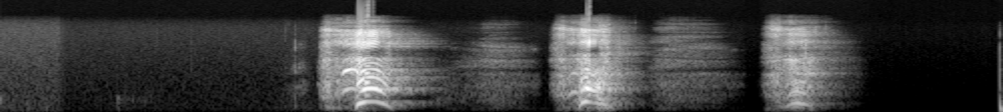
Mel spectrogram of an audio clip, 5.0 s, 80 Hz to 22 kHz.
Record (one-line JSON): {"exhalation_length": "5.0 s", "exhalation_amplitude": 26028, "exhalation_signal_mean_std_ratio": 0.26, "survey_phase": "beta (2021-08-13 to 2022-03-07)", "age": "65+", "gender": "Female", "wearing_mask": "No", "symptom_none": true, "symptom_onset": "12 days", "smoker_status": "Never smoked", "respiratory_condition_asthma": false, "respiratory_condition_other": false, "recruitment_source": "REACT", "submission_delay": "2 days", "covid_test_result": "Negative", "covid_test_method": "RT-qPCR", "influenza_a_test_result": "Negative", "influenza_b_test_result": "Negative"}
